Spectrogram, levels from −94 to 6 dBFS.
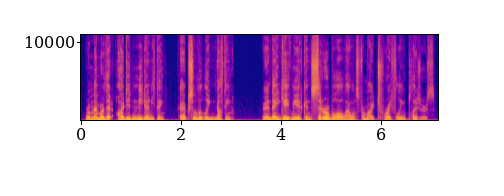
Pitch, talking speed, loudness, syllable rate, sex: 130 Hz, 160 wpm, -18 LUFS, 6.3 syllables/s, male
